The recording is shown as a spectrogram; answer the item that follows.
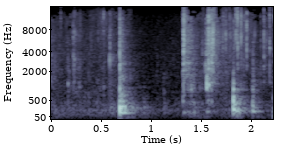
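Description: Cones of embroidery thread being set down and knocked together on a wooden table beside a cardboard box: about four sharp knocks in the second half, with handling rustle between them.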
